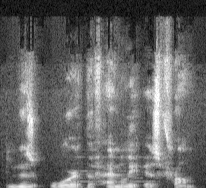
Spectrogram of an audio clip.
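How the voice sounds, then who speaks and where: Husky low-voiced man. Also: flat delivery, warm tone. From Greece. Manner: measured, explanatory, opinionated asides. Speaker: commentator. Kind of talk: scripted commentary to camera.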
